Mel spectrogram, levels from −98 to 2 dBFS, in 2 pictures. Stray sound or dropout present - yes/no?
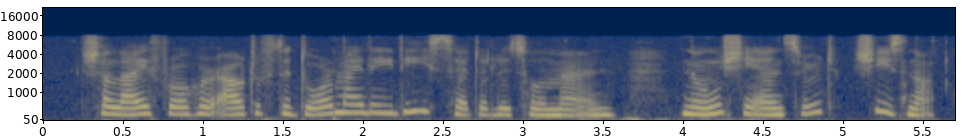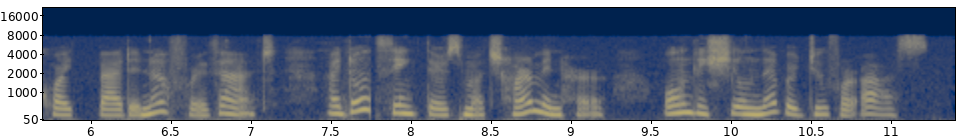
yes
